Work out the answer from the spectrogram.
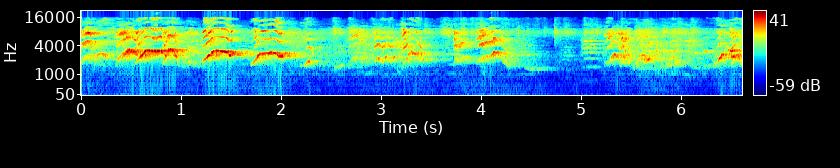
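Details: Silver male cockatiel calling in a rapid series of sharp, rising-then-falling chirps with harsh overtones, about two per second, in bursts separated by brief quieter gaps.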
